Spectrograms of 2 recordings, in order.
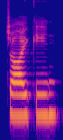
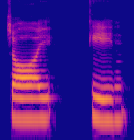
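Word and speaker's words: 再見: just like the English bye-bye with a Cantonese pronunciation bye bye and in formal situations use joyin Joy gin joyin means goodbye finally in kones we have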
